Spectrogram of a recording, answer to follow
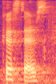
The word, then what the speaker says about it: Kösters: It's a little hard to pronounce it for non-Dutch speakers, but Kösters.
